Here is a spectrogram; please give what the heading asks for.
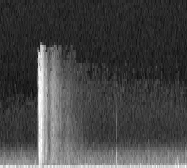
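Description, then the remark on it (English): A single sharp, loud blast of dynamite used on a mass of pure copper, followed by a heavy, lingering low rumble that slowly fades. No one speaks. “It just bends and folds, and dynamite isn't any better. It doesn't blow it apart, it just blows a hole in it.”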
